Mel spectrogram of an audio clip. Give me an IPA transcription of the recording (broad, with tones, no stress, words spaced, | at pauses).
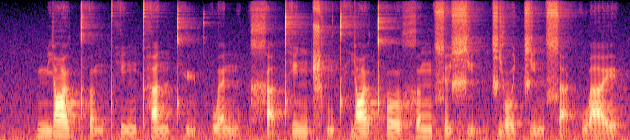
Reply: mjɑ˥˩ʊ̯t̪ʰɤ̰˨˩ŋpʰi˧˥ŋpʰa˧˥n t̪ʰy̰˨˩pʰwə˥˩n | xä̰˨˩t̪ʰi˥˩ŋʈ͡ʂʰɤ˩ŋ t̪ʰjɑ˥˧ʊ̯t̪ʰo˥˩ʊ̯ xɤ˥ŋsɹ̩˨ ɕḭ˨˩ŋ t͡ɕjo˥˩ʊ̯t͡ɕi˧˥n sä̰˨˩kwa˥ɪ̯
